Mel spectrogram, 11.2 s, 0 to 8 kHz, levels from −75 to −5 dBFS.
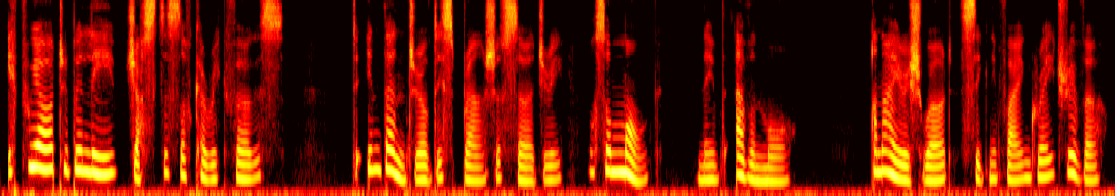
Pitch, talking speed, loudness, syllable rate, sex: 210 Hz, 135 wpm, -22 LUFS, 5.1 syllables/s, female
